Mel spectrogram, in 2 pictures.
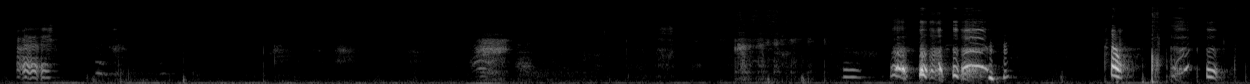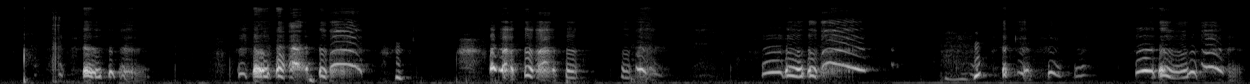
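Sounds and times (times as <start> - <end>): baby laughing: 7.5 - 10.1, 11.1 - 14.0, 14.8 - 16.3, 17.4 - 19.1, 20.1 - 21.5, 22.2 - 25.0.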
